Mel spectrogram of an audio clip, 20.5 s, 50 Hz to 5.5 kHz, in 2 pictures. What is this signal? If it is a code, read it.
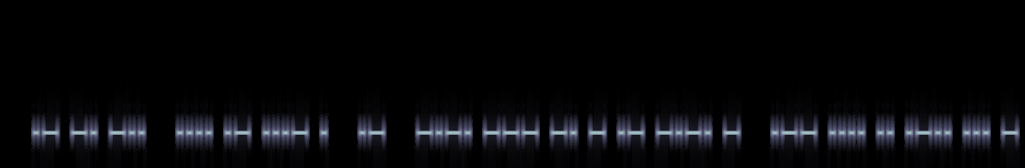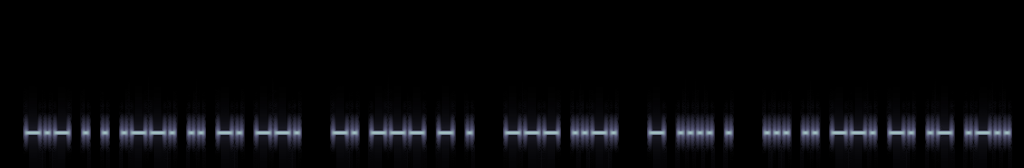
Morse code, heard as a keyed tone, about 25 wpm, 600 Hz. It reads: AND HAVE A CONTACT WHILST KEEPING NOTE OF THE SIGNAL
